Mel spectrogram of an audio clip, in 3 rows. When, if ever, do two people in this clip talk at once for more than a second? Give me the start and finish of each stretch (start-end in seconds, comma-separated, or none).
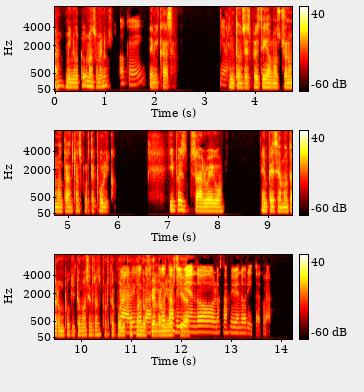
10.7-12.2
